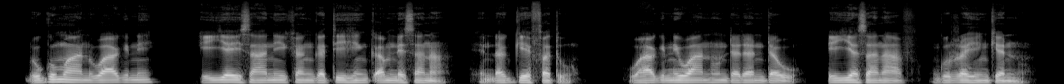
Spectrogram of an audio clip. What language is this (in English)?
Oromo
